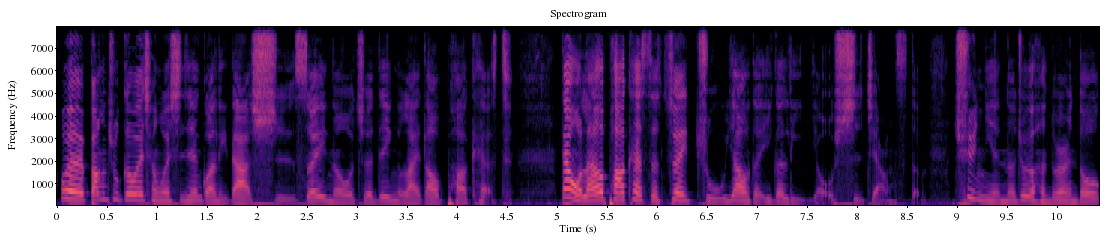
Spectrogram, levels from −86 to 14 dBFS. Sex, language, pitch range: female, Chinese, 175-220 Hz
